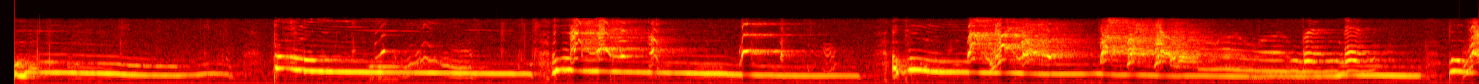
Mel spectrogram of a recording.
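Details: Puppies howling in a series of long, slightly falling tones, each held for several seconds and broken by short yips and whimpers, with brief overlapping higher cries.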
